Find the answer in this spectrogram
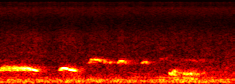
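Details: Zebra dove by the Ping river in one-kuk singing style: a rolling trilled coo and a short clipped note, then fainter, softer notes over a steady background hiss.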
